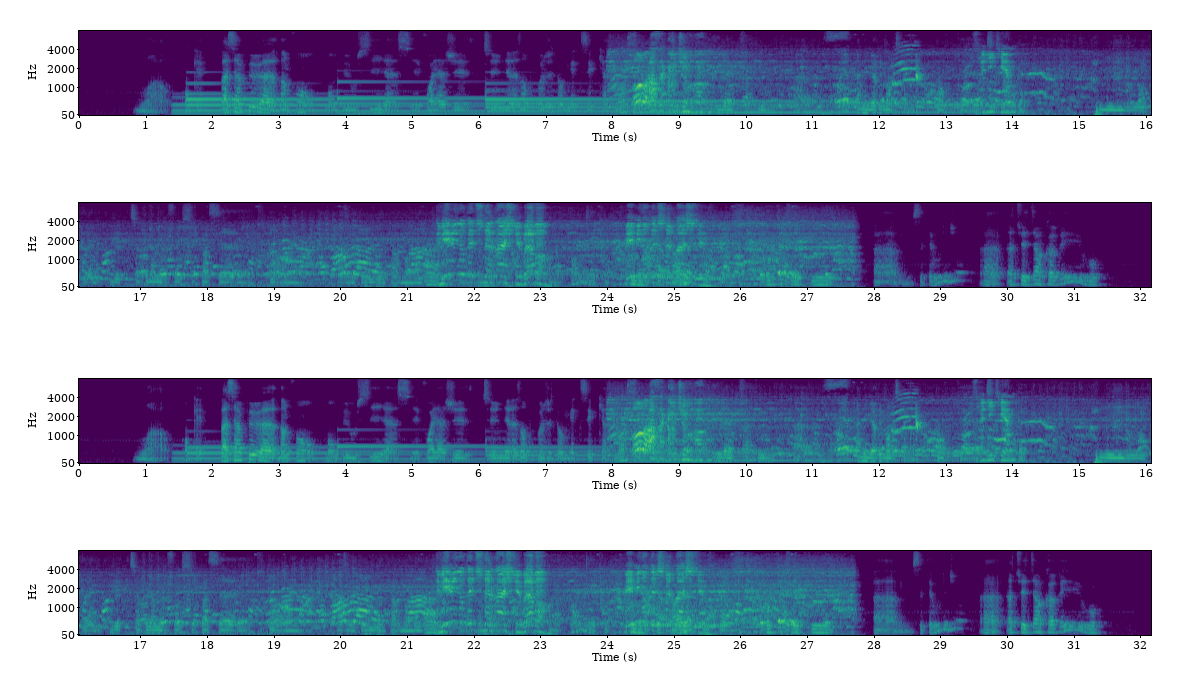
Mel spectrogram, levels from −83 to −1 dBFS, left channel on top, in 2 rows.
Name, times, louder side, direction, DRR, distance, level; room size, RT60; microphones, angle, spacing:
voice 1, 0.8-10.4 10.7-11.1 11.7-12.6 12.9-14.2 14.6-14.9 15.2-19.6 19.9-22.5 23.1-27.4 28.0-31.4, right 2 dB, 50° right, 4 dB, 0.9 m, -40 dB
sound 1, 1.4-14.2, left 4 dB, 65° left, 0.5 m, -41 dB
sound 2, 7.9-27.7, right 2 dB, 30° right, 1.2 m, -33 dB
7.8 x 4.1 x 4.1 m, 0.34 s
head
